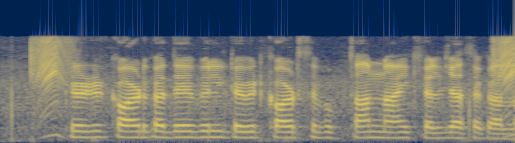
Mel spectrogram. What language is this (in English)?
Bhojpuri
